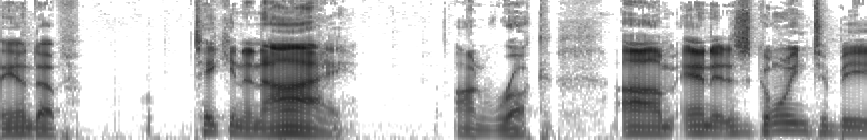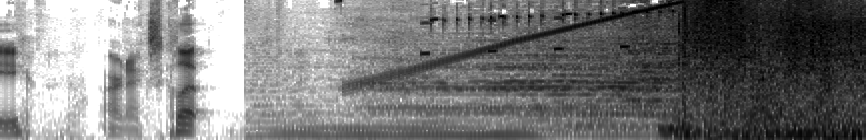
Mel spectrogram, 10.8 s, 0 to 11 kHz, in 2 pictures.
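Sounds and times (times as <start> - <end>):
speech: 0.0 - 0.6, 1.2 - 2.2, 2.8 - 7.8
rising whistling tone: 7.5 - 10.4
bombs planted on speeder bikes exploding: 9.5 - 10.8.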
